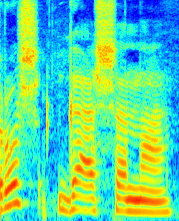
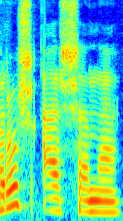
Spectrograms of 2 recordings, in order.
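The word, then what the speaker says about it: Рош ха-Шана: У них, скажем, Рош Гашана. Причем Гашана. Естественно, Гашана. Они же белорусские евреи. Здесь мы произносим Рош Ашана, вятские евреи.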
